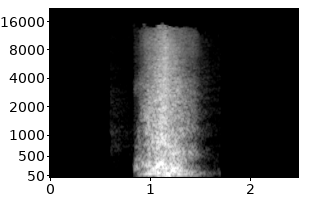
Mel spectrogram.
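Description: A single deep whoosh sound effect about a second in, lasting under a second, of the kind used as a transition between pictures in an edited video.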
